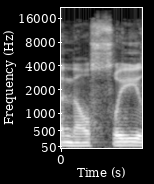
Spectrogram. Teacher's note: صاد کو موٹا ادا کریں گے، را وقفاً الف مدہ میں تبدیل کر دیں گے، ملانے کی صورت میں نون تنوین کا کیا ہوگا، ادغام مع الغنہ ہوگا، ٹھیک ہے جی۔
